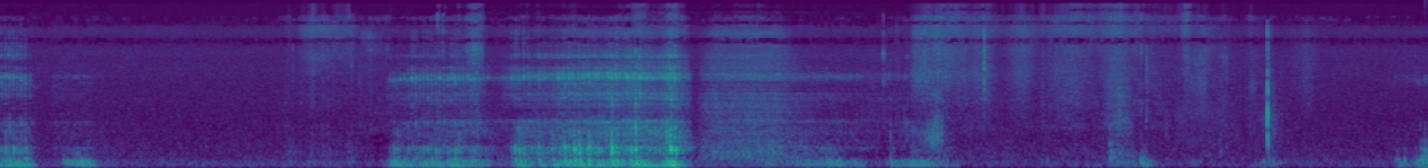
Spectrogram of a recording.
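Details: English mastiff named Gunther snoring: low rumbling breaths, a short snore near the start and a long loud harsh snore around four to seven seconds, then softer uneven breaths with faint room noise.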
